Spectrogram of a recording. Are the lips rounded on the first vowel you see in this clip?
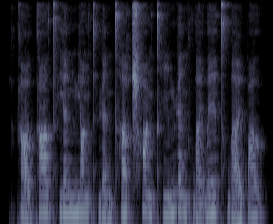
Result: no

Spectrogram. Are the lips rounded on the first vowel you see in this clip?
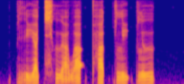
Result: no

